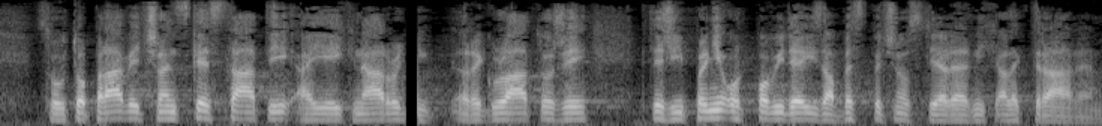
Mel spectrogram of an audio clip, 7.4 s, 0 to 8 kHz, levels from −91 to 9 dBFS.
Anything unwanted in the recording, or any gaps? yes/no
yes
